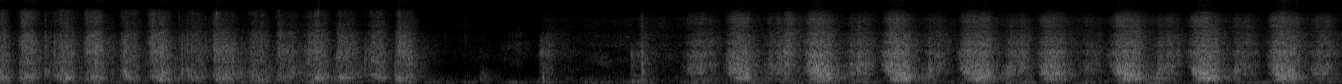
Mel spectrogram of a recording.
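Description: A long-handled push broom with stiff bristles scrubs back and forth across a soaked, soapy, ladybug-shaped red and black synthetic pile rug lying flat on a tiled floor. Steady, rhythmic rasping strokes run at under two per second, with a midrange body and a bright, wet hiss. They pause briefly after about three seconds, then resume at the same pace.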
